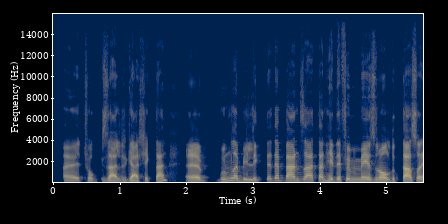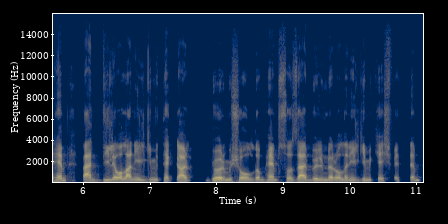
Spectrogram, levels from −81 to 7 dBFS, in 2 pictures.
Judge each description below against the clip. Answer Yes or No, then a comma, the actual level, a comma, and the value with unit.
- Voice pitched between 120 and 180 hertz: Yes, medium, 140 Hz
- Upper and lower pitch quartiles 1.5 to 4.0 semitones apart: No, average, 5.1 semitones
